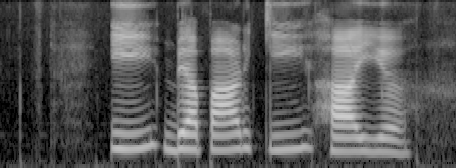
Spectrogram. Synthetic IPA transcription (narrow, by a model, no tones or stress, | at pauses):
iːbjaːpaːɾkihaːjə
